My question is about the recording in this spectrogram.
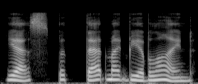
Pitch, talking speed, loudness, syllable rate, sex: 195 Hz, 210 wpm, -17 LUFS, 4.2 syllables/s, female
